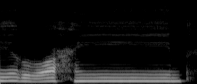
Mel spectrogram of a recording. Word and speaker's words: الرحیم: بسم الله الرحمن الرحیم، دو جایی که حی آمده از قسمت وسط حلق تلفظ میشه کم با فشار. کوشش کنیم که امی دو حی را کم خوبتر و زیباتر تلفظ بکنیم چرا که بسیاری کسا ایرا مثل دریواری رحمان رحیم میگه که اشتباه است.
